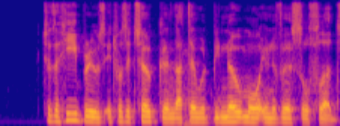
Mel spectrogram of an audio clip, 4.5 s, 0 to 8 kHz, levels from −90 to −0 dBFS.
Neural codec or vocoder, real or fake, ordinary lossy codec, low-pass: none; real; none; 7.2 kHz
